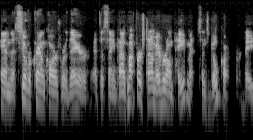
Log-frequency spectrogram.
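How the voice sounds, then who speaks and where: Heard here is a plain, everyday voice with an American accent, moderate in pace and ordinary in pitch variation. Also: man. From US. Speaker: sprint car driver. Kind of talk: casual chat. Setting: livestream.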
